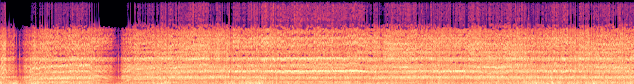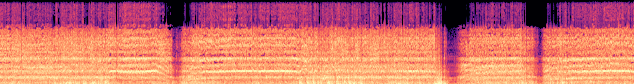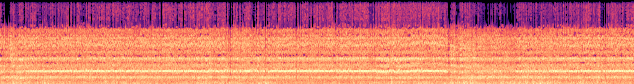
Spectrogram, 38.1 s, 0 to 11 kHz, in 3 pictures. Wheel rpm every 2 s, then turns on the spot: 140, 150, 220, 220, 220, 230, 220, 210, 170, 220, 180, 140, 210, 230, 230, 230, 230, 230, 230.
none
